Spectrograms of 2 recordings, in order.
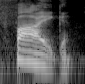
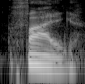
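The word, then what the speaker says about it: Fieg: Picture F, an eyeball, and a G. It's Feig. Feig.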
